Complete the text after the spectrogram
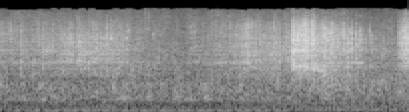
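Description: Water in a shallow stream flows gently.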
